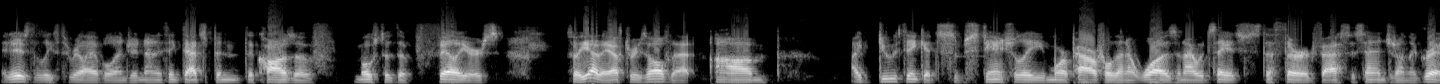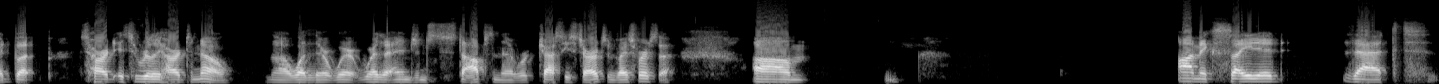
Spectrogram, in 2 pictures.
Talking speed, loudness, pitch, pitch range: 155 wpm, -14 LUFS, 110 Hz, 105-120 Hz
